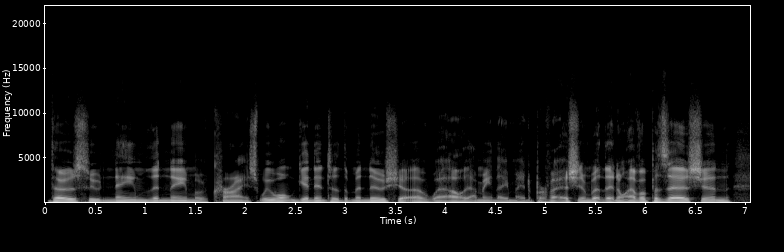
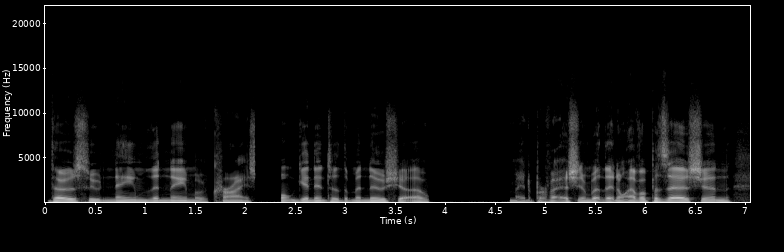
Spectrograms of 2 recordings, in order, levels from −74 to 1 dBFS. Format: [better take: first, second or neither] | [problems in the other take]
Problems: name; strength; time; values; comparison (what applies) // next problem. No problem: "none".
first | audio cutting out; at 2 s and at 4 s for 1 s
